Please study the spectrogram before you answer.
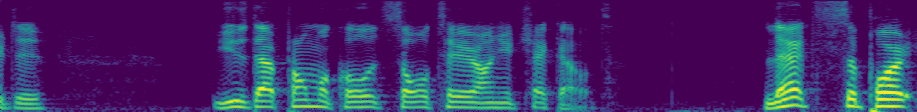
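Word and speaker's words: Soltaire: Use promo code soul tear, which is two letter, two syllables. It is not solitire. It's not that card game. It's soul tear. Remove the eye.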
